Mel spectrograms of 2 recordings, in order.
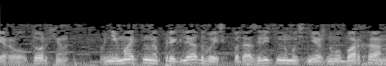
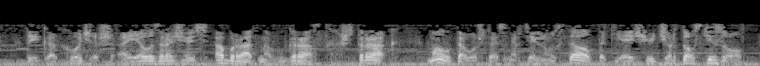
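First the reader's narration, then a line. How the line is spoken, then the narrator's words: Grumbling. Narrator (Russian): ворчал Глаз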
